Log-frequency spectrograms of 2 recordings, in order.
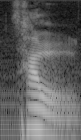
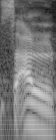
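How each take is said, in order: First: The word starts with a plain s sound. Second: The word starts with a tense s sound. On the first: The speaker calls it wrong. "살 그러고" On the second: The speaker calls it right. "경상도 분들이 참 쌀 발음 안 되고"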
